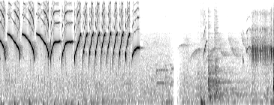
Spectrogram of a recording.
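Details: Canary song for teaching young canaries: looping falling whistles give way to a quick run of high repeated notes lasting under three seconds. After that comes quiet, then muffled noises.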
